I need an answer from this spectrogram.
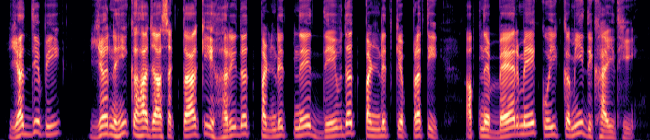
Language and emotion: Hindi, neutral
